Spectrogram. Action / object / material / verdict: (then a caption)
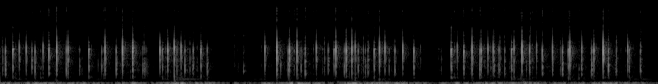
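tap / mechanical keyboard with plastic keycaps / plastic / none. Fingertips type continuously on a small Zoom65 65% mechanical keyboard with a dark case and white and grey plastic keycaps. Rapid, short, bright clacks come in bursts, with brief pauses around 2 and 4.5 seconds, over a faint low hum.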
